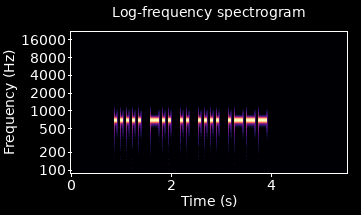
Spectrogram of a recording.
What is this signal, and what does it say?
Morse code, heard as a keyed tone, about 20 wpm, 700 Hz. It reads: 5DIHJ
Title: Five Challenging Letter-Number Combinations 20wpm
